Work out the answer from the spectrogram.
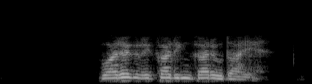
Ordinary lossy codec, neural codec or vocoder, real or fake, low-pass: AAC, 16 kbps; none; real; 7.2 kHz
